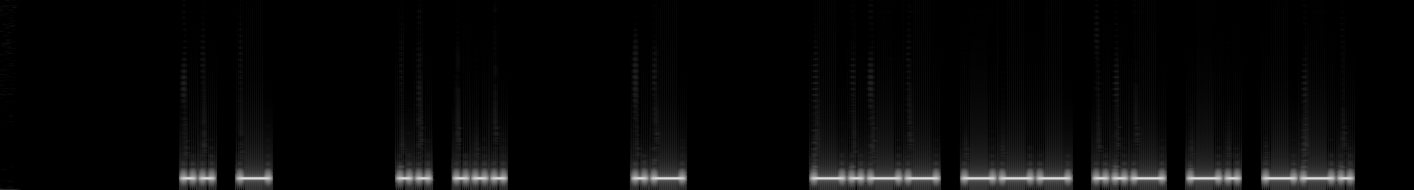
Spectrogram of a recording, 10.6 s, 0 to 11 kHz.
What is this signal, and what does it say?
Morse code, heard as a keyed tone, about 17 wpm, 700 Hz. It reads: IT IS A YOUNG
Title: 2x Word-Spacing - Sentences from Top 400 Words - 17wpm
